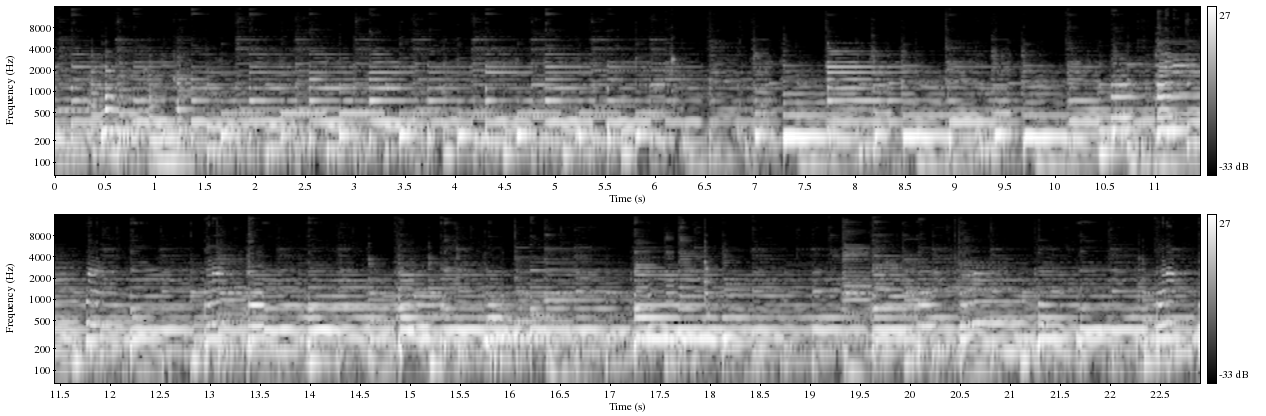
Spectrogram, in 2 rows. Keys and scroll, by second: 5.3 ctrl+8, 13.4 ctrl+z, 15.4 ctrl+g, 20.0 ctrl+8.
